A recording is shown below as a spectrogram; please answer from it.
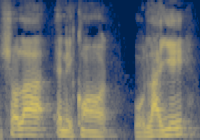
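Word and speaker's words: Shola Enikanolaiye: Now, as for foreign direct investment, Shola Enikan Olaye, that's the correct pronunciation.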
